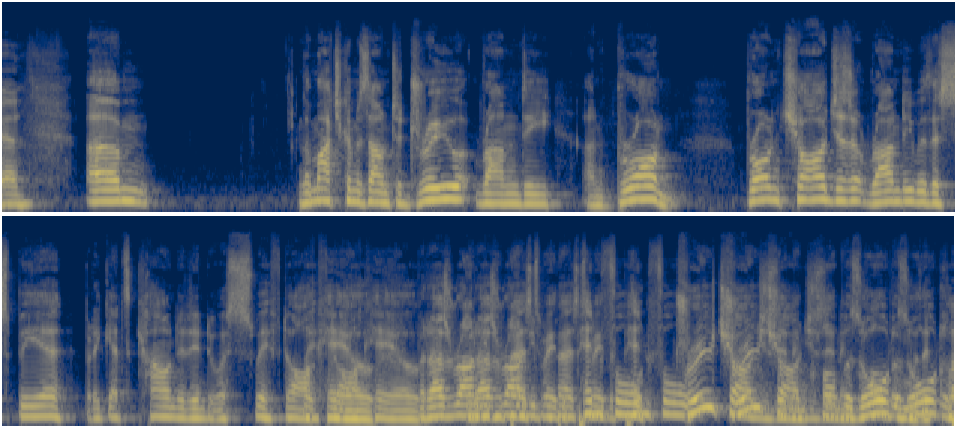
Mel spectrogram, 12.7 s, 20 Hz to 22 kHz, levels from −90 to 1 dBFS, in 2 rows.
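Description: A second, out-of-step copy of the signal is likely being mixed back in, most plausibly from a slower capture path or an edit that left two overlapping copies of the speech. From 8.36 s to the end, this doubled audio track puts a full-band repeat about a third of a second behind the original, at roughly equal loudness. It cuts in abruptly, with no decay or room colour.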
